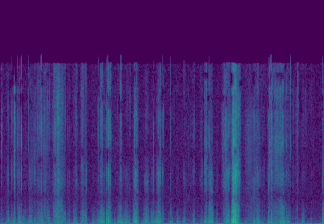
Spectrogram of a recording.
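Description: An orange plastic earpick scrapes downward inside the center hole of a dry, porous slice of dried wheat gluten fu ring. The result is a quiet, continuous patter of fine, crackly scratches and rustles, with one louder, brighter scrape near the three-second mark.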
